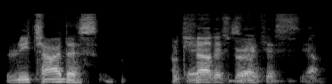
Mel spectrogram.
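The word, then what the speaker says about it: Ričardas: So I've been reliably informed that I was saying Barrancas' first name wrong. It's not Ricardus, it's Richardus.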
